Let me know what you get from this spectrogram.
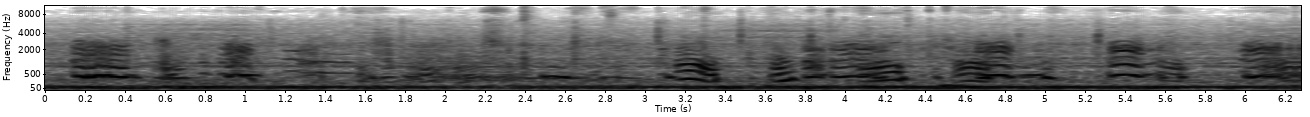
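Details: Several newborn Labrador puppies suckle at their mother's nipples, chirping thin rising-and-falling squeals in quick overlapping bursts, roughly one or two each second, over a constant low droning background.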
